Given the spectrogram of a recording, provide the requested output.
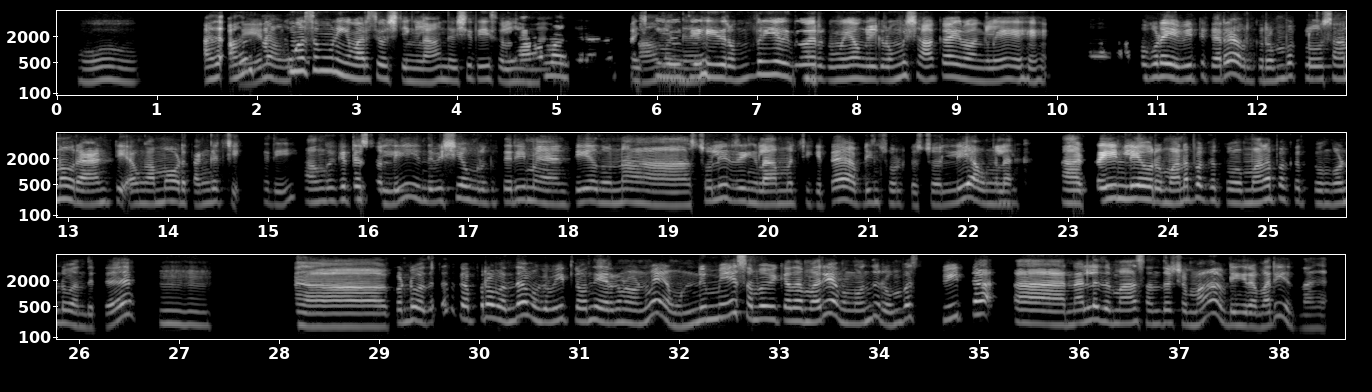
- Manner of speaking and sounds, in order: laughing while speaking: "ஐயய்யோ! இது ரொம்பயும் இதுவா இருக்குமே! அவங்களுக்கு ரொம்ப ஷாக் ஆயிருவாங்களே!"; other background noise; drawn out: "ஆ"
- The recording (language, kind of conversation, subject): Tamil, podcast, உங்கள் வாழ்க்கை பற்றி பிறருக்கு சொல்லும் போது நீங்கள் எந்த கதை சொல்கிறீர்கள்?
